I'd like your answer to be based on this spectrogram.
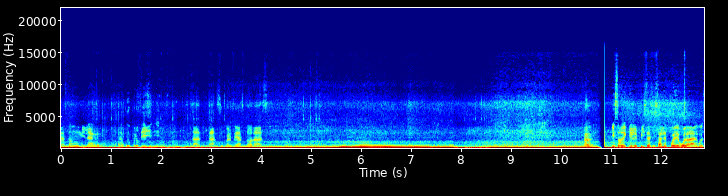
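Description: A car accelerates hard from zero to 100, its engine revving up through rising pitch with gear changes, loud and close from inside the cabin, with people talking over it.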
